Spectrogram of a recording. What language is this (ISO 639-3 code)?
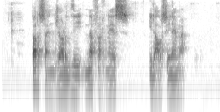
cat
